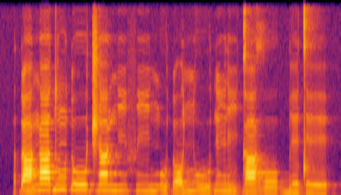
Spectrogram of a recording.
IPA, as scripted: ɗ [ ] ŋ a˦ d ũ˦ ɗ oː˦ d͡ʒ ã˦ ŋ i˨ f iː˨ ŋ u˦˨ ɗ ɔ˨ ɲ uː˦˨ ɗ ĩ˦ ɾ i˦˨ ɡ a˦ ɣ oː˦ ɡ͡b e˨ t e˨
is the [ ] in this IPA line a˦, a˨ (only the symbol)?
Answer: a˨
